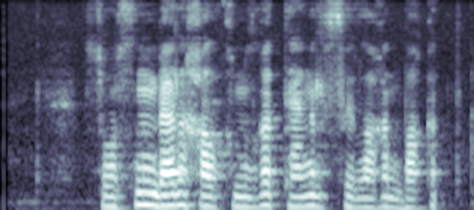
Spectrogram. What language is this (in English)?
Kazakh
